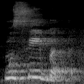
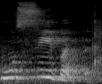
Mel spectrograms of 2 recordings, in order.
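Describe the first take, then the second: No difference in how they are said.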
